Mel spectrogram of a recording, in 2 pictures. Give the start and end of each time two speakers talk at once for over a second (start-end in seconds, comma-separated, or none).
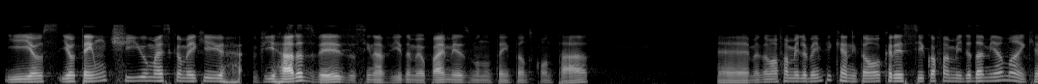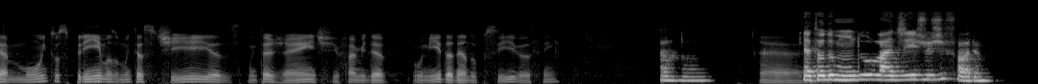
none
